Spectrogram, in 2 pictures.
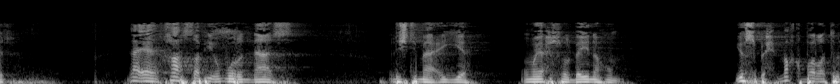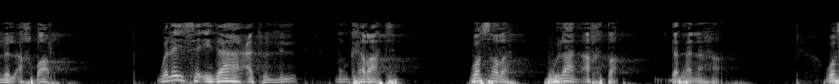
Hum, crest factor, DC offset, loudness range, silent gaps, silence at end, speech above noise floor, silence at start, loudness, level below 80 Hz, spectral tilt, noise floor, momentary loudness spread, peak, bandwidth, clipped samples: none; 16 dB; under 0.1%; 2 LU; none; 0 s; 53 dB; 0 s; -21 LUFS; -30 dBFS; -6.5 dB/octave; -72 dBFS; 15 LU; -6 dBFS; 7.6 kHz; under 0.1%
